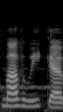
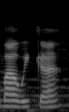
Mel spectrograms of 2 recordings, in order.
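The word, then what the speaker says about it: Mavuika: Do you not pronounce the V? I thought it was Mavwika, but she's just saying Mawika.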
